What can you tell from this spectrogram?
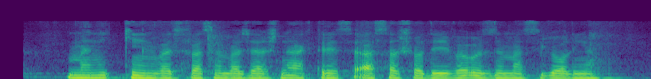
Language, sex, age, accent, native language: Uzbek, male, 18-24, Jizzax, Uzbek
